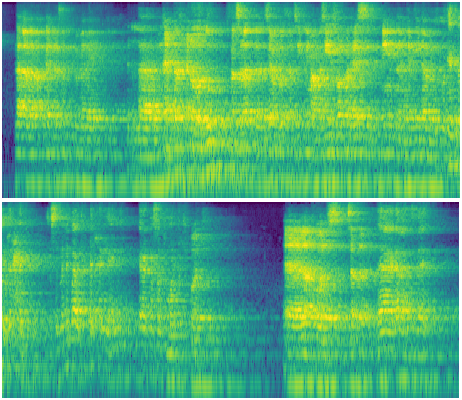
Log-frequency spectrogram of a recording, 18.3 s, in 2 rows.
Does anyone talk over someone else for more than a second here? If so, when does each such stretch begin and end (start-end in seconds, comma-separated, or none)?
none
